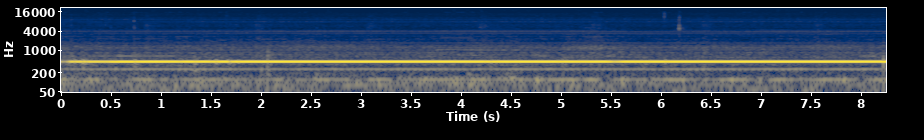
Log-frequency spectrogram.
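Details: Aurex (Toshiba) PCG8AD cassette deck after repair (two-wire motor with internal speed control) plays a test tone as a single pure note, rock-steady with no wobble or drift; tape speed correct.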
